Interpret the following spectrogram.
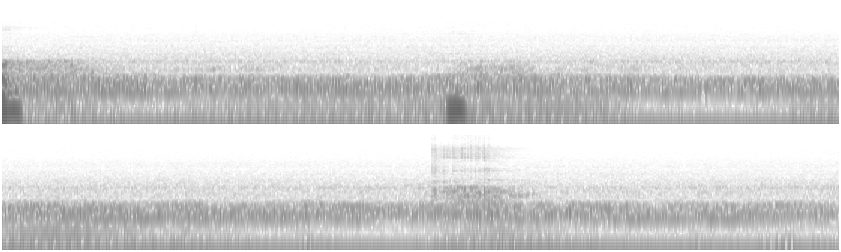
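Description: Steady low background hum, with a short faint blip about two seconds in and a brief soft noise about three-quarters of the way through.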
